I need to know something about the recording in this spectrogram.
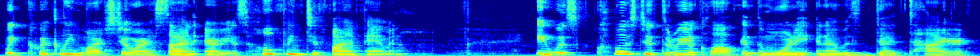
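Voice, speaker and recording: A woman's voice: on the low side, normal speed. A woman with a Dominican accent, an author chatting with viewers and then reading her own book aloud in a live session. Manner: chatty and animated, talking straight to viewers.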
